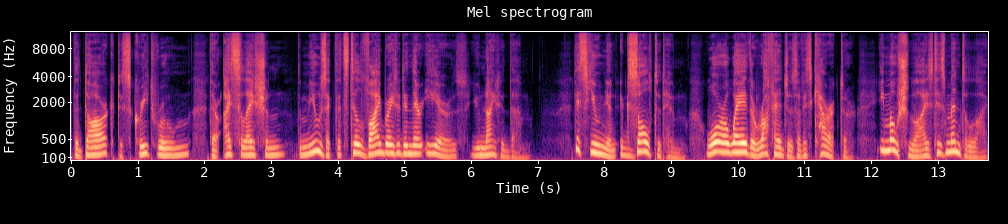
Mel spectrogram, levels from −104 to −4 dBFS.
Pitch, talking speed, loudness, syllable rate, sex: 150 Hz, 140 wpm, -19 LUFS, 4.6 syllables/s, male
